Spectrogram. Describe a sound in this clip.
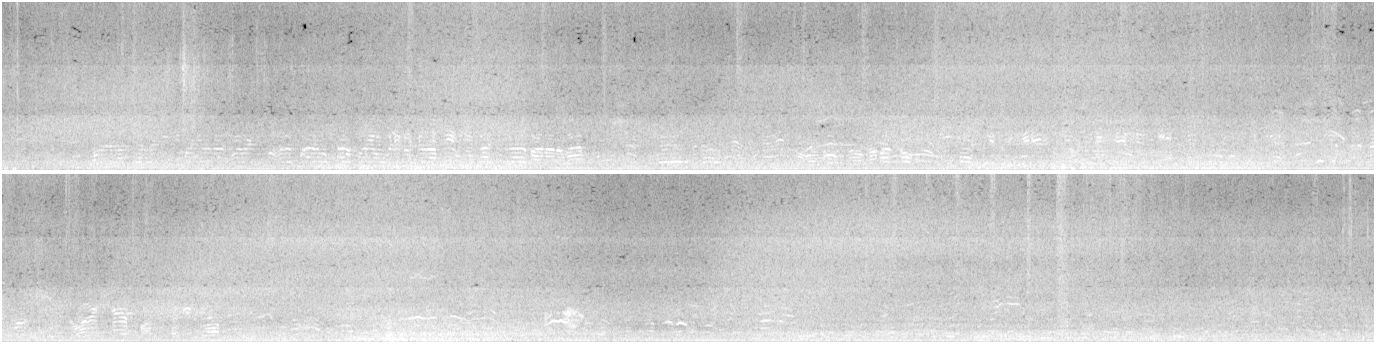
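A crowd of people chatter and shout across a busy beach, outdoors.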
